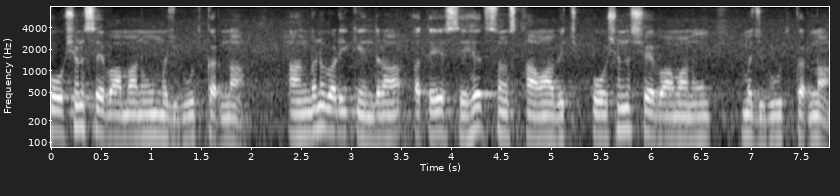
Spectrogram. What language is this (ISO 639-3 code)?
pan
